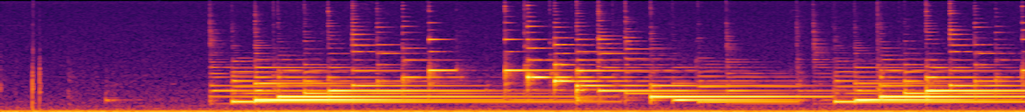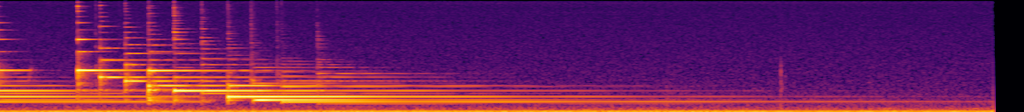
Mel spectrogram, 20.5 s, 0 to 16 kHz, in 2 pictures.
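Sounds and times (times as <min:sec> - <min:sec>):
harp arpeggio: 0:02.1 - 0:18.4.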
